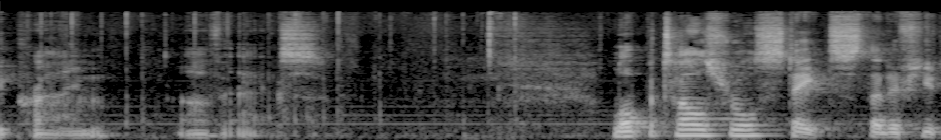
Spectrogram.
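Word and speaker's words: L'Hôpital: rule is known as l'hopital's rule you can tell it's French because there's a bunch of letters in it you don't pronounce l'hopital's rule states that if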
